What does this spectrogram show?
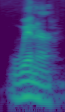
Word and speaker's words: DeSantis: pronounce my last name winner he sounded just like a little kindergartner didn't he the way to pronounce his last name is winner now this is coming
